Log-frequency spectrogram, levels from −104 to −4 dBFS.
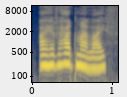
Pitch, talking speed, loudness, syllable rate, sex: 200 Hz, 280 wpm, -17 LUFS, 5.6 syllables/s, female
